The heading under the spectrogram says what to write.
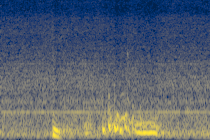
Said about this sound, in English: Chief, doves have longer tail feathers. That's a pigeon.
